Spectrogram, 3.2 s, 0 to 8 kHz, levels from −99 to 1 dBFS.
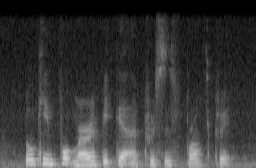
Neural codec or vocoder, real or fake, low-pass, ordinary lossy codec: none; real; 7.2 kHz; none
